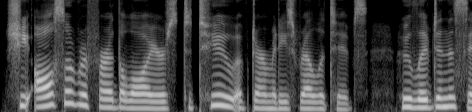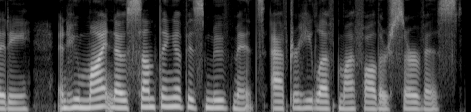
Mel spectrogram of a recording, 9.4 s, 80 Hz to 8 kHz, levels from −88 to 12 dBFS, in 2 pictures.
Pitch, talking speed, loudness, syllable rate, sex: 200 Hz, 185 wpm, -18 LUFS, 5.6 syllables/s, female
